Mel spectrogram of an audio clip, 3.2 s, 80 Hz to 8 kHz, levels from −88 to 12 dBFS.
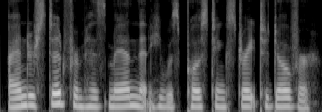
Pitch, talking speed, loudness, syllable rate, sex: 185 Hz, 225 wpm, -19 LUFS, 5.3 syllables/s, female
